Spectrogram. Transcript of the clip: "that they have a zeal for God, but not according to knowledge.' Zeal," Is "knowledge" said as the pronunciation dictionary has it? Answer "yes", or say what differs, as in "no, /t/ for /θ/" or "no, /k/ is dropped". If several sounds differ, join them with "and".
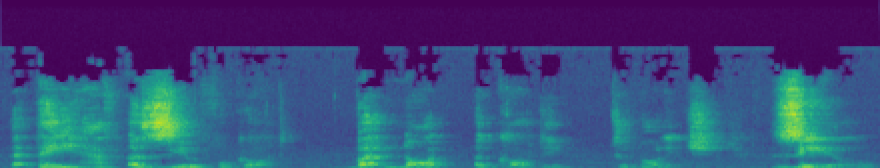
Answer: yes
